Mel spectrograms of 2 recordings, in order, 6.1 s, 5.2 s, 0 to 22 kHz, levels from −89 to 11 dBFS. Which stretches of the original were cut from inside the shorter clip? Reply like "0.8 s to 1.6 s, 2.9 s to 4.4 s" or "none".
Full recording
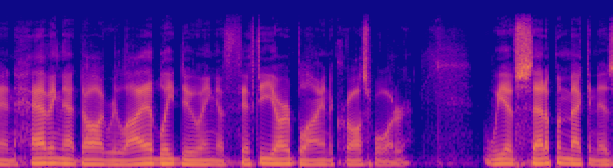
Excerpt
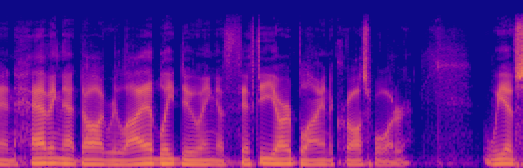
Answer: none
